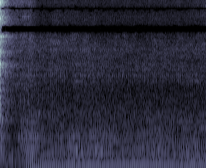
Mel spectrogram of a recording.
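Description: Breville Oracle Touch espresso machine's pump starting a double-shot brew, then running with a steady hum.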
